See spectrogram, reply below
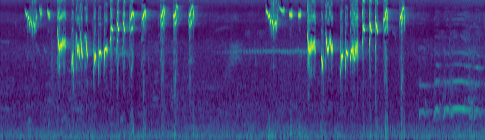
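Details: Orange-headed thrush song, played as a lure and therapy to prompt lazy males to sing: two loud bursts of rapid, varied chirps and whistled notes, high and sharp, separated by a short pause, with faint thin tones near the end.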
